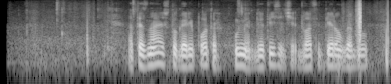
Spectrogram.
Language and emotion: Russian, neutral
